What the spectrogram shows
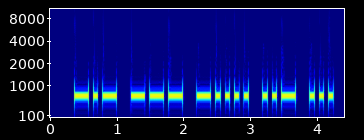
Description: Morse code, heard as a keyed tone, about 17 wpm, 700 Hz. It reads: KO6US
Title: USA Call Signs - 5 Characters - 17wpm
